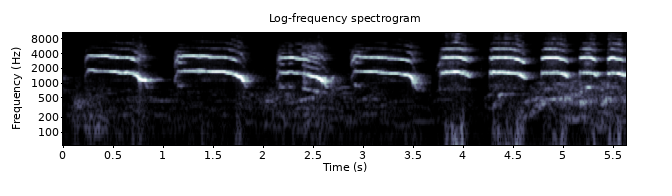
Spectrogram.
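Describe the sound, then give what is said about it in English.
A competitor in the European Seagull Screeching Championship imitates a seagull's screech, giving four long, high, wailing calls that bend downward, then a rapid burst of shorter, sharper squawks, loud and alone. “Well, here's what the competitors in the European Seagull Screeching Championship sounded like.”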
